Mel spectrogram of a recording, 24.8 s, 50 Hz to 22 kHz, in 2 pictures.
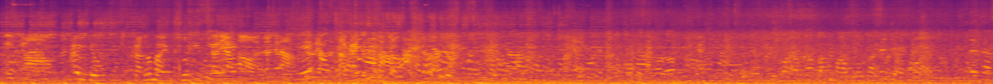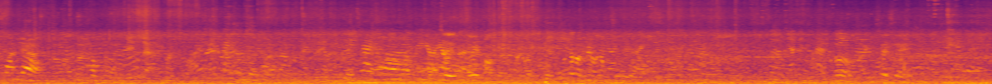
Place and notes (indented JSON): {
  "title": "Xinyuan St., East Dist., Hsinchu City - Outdoor traditional market",
  "date": "2017-08-26 09:21:00",
  "description": "in the traditional market, vendors peddling, Outdoor traditional market, Binaural recordings, Sony PCM D100+ Soundman OKM II",
  "latitude": "24.80",
  "longitude": "120.99",
  "altitude": "43",
  "timezone": "Asia/Taipei"
}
